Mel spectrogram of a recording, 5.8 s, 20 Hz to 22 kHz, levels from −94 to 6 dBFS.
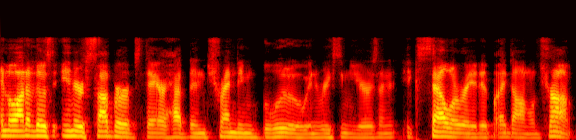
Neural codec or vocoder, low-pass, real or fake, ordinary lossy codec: codec, 44.1 kHz, 2.6 kbps, SNAC; 7.2 kHz; fake; AAC, 48 kbps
